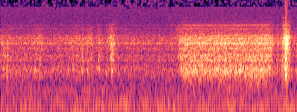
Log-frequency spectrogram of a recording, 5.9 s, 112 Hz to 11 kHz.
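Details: Philco 38-C7 tube radio on broadcast band, two metal tube shells found ungrounded: hissy static with faint steady whistle and louder rushing stretch; spurious oscillation still present.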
